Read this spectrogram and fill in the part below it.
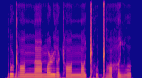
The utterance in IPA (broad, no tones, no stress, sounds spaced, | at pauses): ɾ u ɖʱ ɒː nː aː m ɒ ɭ j əː ʈʰ ɒː nː ɒ i̯ ǁʰ u ɡ͡ǁ ɒː h ʌ ʎ w ʊ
